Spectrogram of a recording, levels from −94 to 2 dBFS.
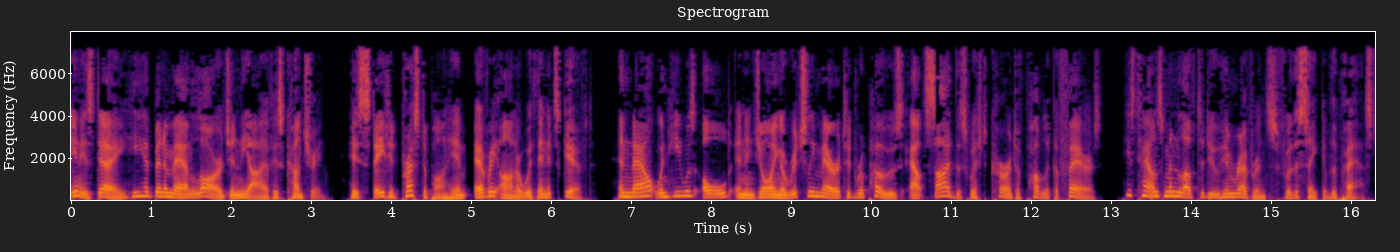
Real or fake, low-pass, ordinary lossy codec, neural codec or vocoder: fake; 7.2 kHz; MP3, 32 kbps; codec, 16 kHz, 1 kbps, X-Codec, HuBERT features, trained on LibriSpeech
